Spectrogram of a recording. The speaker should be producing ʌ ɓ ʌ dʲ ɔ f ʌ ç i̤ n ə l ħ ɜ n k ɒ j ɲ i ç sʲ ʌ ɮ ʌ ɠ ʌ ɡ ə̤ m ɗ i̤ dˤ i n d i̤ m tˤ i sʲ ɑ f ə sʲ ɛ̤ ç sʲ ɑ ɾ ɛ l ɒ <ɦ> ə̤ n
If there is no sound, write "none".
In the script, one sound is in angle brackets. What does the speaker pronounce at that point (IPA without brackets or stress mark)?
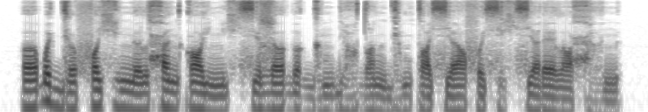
ħ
